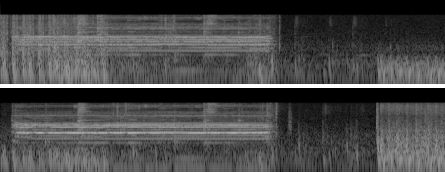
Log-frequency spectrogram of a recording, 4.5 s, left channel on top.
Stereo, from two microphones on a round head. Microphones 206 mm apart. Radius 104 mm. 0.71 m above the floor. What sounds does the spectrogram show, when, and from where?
0.1 s singing: 10° left (ahead or behind), 1.2 m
